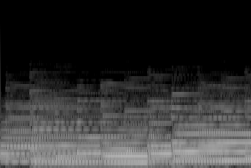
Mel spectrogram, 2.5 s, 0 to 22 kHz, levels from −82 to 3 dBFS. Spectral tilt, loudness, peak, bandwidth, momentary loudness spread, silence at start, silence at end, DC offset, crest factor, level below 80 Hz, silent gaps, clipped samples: -11 dB/octave; -27 LUFS; -14 dBFS; 4.7 kHz; 4 LU; 0 s; 0 s; under 0.1%; 12 dB; -52 dBFS; none; under 0.1%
